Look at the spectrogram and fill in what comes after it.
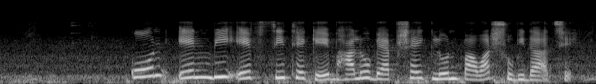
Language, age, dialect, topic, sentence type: Bengali, 41-45, Standard Colloquial, banking, question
